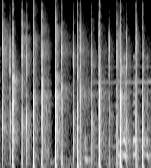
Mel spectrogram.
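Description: A short burst of hand clapping from a few hosts, the sharp claps overlapping in a quick, uneven patter for a couple of seconds at a fairly strong level.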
